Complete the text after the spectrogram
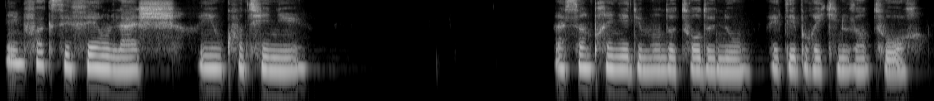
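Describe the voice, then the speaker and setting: A woman leading a guided yoga nidra meditation in a gentle, soothing near-whisper with long pauses. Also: fairly low pitch, fairly even intonation, husky.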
